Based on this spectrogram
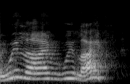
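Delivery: streamer-style announcer voice. Teasing the channel host by imitating how he starts streams: imitating Rob. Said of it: "you're like".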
